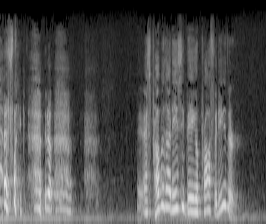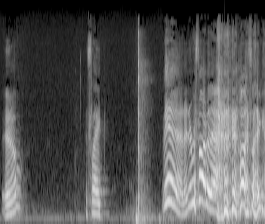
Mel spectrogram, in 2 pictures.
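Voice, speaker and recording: Speaking in a high voice, this man delivers a casual religious history lecture full of energy and chatter. He laughs a lot and keeps saying "you know" and "it's like."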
